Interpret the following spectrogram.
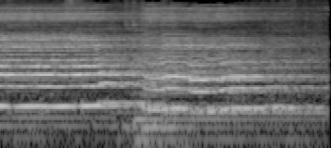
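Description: Young female singer's voice through a microphone, holding a long sung note that drops in pitch and wavers about halfway through, then fades away near the end.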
